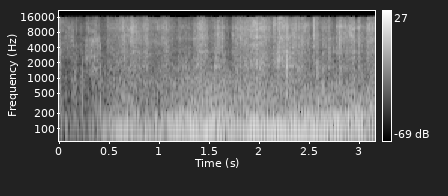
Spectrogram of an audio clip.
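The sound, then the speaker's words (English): Steady rustling and crinkling of paper slips being stirred inside a hat to mix them before drawing a name, with a continuous scratchy texture, brief crisp flicks, and a heavy low rumble underneath. Nobody speaks. “That's good rustling, bro. That's really good rustling.”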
